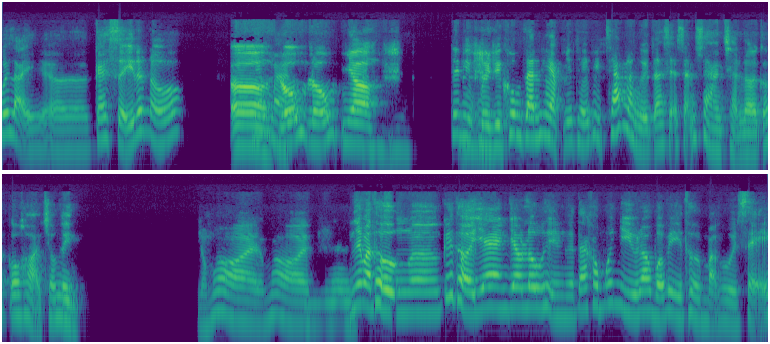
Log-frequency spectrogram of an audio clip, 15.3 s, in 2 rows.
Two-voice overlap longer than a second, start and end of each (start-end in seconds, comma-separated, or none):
none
